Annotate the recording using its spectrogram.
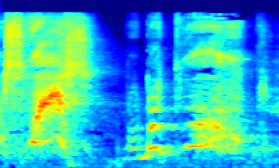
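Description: A man doing a Donald Duck voice: two bursts of garbled, raspy duck-voice talk, the second starting about a second in.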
